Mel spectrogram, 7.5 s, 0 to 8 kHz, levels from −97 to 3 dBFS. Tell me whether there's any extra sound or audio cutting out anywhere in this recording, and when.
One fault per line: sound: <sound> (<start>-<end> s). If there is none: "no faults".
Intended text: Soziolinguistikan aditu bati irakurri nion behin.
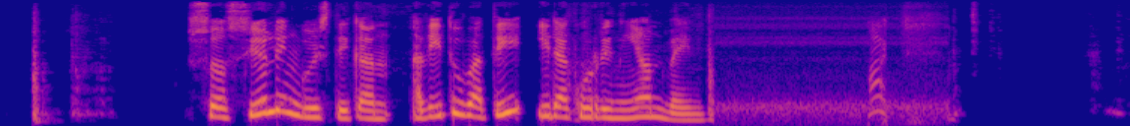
sound: sneeze (5.8-6.3 s)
